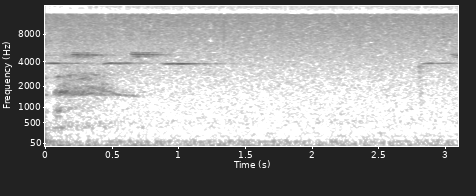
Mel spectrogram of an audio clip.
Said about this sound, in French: Et, entendant les oiseaux qui chantent ce matin,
